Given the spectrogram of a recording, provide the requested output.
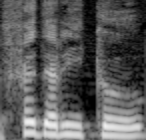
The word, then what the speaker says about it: Federico: Federrico. Did I pronounce that correctly, Federico?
